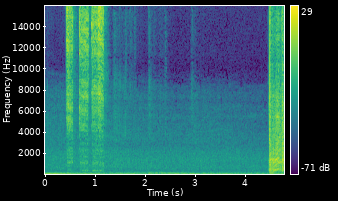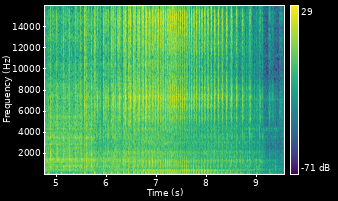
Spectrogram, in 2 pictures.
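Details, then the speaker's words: Goat-trampled Craftsman lawn tractor, 16.5 Kohler engine, restored tank, new fuel filter, little gas, fuel solenoid jumpered: few weak pops, catches, runs rough about five seconds and fades. "well I guess in that carburetors hey not happy or that solenoid's not opening up letting fuel in"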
